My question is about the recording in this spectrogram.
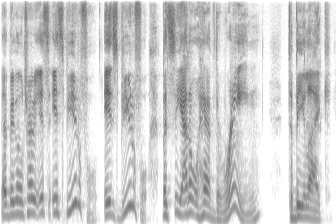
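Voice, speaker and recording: A man's voice: sits high, fairly quick. A man hosting a live sports podcast, chatting in a folksy, teasing way. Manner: animated, folksy, teasing banter. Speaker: podcast host. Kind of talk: casual live-stream sports chat.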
